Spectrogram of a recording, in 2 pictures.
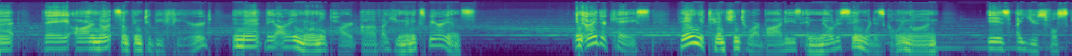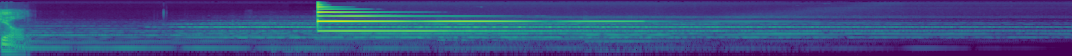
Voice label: Traditional Body Scan Meditation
